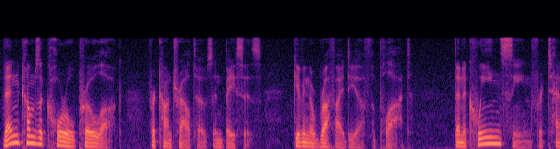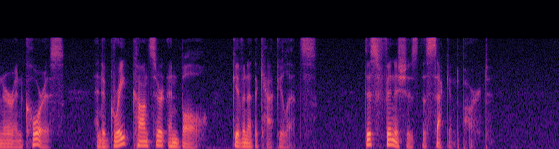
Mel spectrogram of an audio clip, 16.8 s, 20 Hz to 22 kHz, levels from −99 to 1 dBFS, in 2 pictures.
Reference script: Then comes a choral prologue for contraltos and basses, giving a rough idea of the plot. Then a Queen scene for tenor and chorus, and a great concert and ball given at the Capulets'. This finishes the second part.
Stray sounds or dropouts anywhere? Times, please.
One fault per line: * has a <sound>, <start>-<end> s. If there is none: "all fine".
all fine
